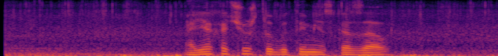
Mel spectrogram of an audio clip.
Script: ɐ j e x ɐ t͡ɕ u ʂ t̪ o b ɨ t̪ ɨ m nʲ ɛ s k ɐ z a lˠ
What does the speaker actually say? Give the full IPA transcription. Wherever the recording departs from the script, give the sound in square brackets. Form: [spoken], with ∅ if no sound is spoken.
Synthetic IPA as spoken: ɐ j [a] x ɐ t͡ɕ u ʂ t̪ o b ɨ t̪ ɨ m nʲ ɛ s k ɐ z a lˠ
